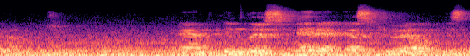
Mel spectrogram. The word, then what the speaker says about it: SQL: You know, those computer acronyms are not always pronounced the way they're written.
